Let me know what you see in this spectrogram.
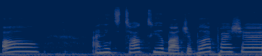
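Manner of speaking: offhand, businesslike delivery. Recounting a postpartum checkup, the speaker quotes the doctor: retelling a matter-of-fact remark. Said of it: "saying it almost matter of factly".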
